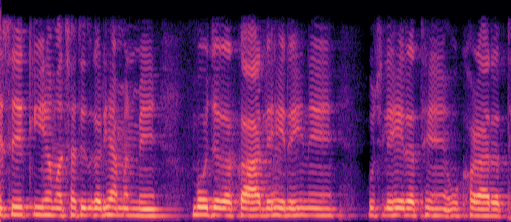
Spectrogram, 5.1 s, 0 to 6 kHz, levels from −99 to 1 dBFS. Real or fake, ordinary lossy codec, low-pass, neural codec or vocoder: real; none; 5.4 kHz; none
